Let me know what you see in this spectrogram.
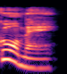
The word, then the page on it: gourmet: British English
